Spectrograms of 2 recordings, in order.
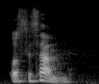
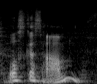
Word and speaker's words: Oskarshamn: Bra uttal på Oskarshamn. – Ja, men man måste alltid härma deras klack lite grann när man säger Oskarshamn. Exakt. – Oskarshamn.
